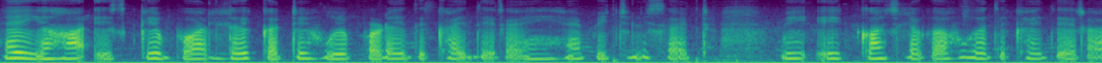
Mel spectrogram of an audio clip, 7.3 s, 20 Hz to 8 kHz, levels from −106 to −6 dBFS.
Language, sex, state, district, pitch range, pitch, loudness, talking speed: Hindi, female, Chhattisgarh, Jashpur, 245-275 Hz, 255 Hz, -28 LUFS, 185 wpm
